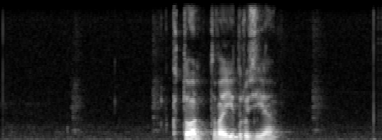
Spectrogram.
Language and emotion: Russian, neutral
